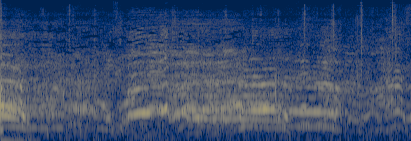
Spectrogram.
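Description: Faint, distant shouting and chatter from several voices, with a few calls held for a moment: players and onlookers celebrating a goal.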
